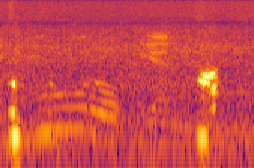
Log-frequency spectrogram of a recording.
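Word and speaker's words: European: யூரோப்ல இருக்குறவங்கள நம்ம யூரோப்பியன் அப்ப யூரோப்பியன் அப்படிங்கும் போது எப்படி சவுண்ட் வருது பாருங்க யூரோப்பியன் யூரோப்பியன் யூ you sound வருது யா யா யா அந்த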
